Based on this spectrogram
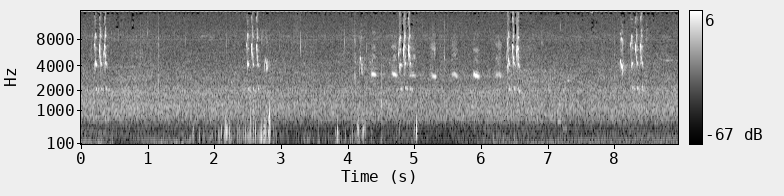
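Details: Loggerhead Shrike singing in Southwest Florida on 6 April 2013, giving harsh, high, stuttered phrases about every two seconds and a quick run of short whistled notes, over a steady insect-like hum and some low thumps.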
